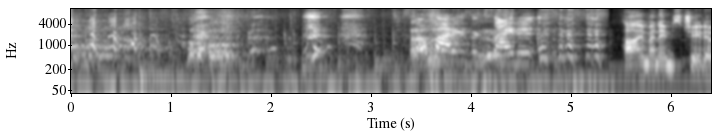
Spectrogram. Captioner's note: laughs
